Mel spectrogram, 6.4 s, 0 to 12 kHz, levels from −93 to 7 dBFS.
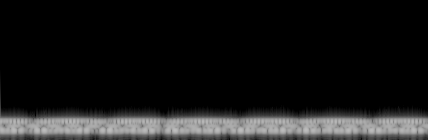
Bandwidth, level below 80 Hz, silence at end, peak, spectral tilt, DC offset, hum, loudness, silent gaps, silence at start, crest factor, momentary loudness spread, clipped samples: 0.4 kHz; under -90 dBFS; 0 s; -14 dBFS; -18 dB/octave; under 0.1%; none; -26 LUFS; none; 0 s; 12 dB; 1 LU; under 0.1%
